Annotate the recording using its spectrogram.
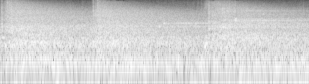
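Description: Badminton rackets striking a shuttlecock three times in quick succession during a rally, each crisp hit echoing briefly in a large hall.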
